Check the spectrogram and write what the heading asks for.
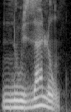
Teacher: O and together, it's on. And then we'll make this little link between the two, what we call the liaison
